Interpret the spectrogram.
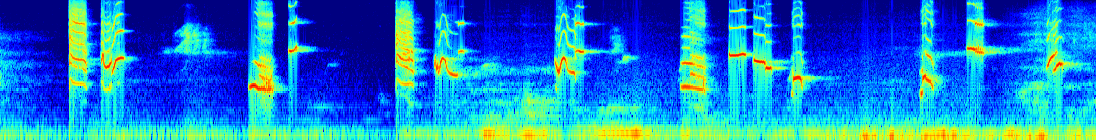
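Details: Kacer, an oriental magpie-robin in full song with harsh, sharp fillers used to rile rival birds before contests: a rapid series of rasping, chattering notes and short high whistles, closely spaced throughout.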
